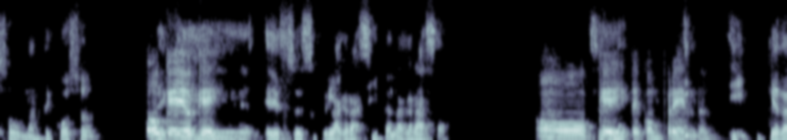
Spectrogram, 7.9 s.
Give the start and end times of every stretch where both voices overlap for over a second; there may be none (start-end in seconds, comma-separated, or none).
none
